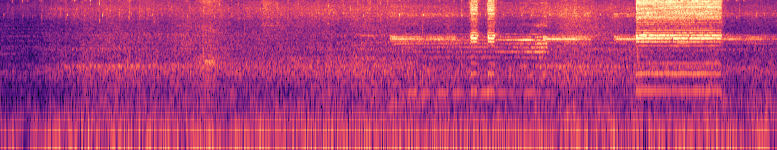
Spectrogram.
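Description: Motorbike engine running steadily on a road during a ride from Kolkata toward Purulia, shifting up through second into third gear, with a continuous loud drone, wind rumble and a horn toot near the end.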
